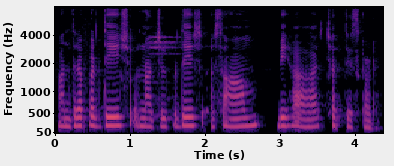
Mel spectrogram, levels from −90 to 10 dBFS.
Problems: background sounds at intervals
